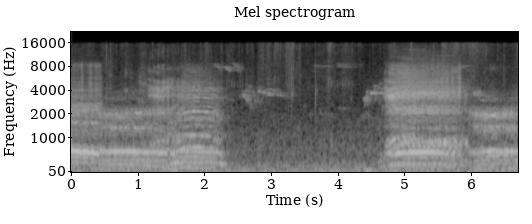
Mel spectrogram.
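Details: Ewes and lambs bleating in an orchard on a sunny day on a regenerative farm in County Kilkenny, Ireland; two long wavering harmonic bleats, the second starting near the five-second mark, with overlapping calls and faint birdsong.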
